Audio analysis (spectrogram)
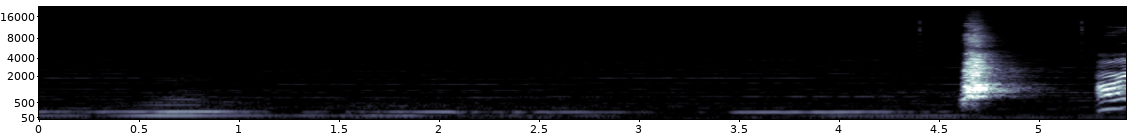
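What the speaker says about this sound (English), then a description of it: "Why must you always bark, bark, bark, bark, bark, bark?" A dog barks in a video game, two sharp, loud barks breaking in near the end after a low, steady droning hum.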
